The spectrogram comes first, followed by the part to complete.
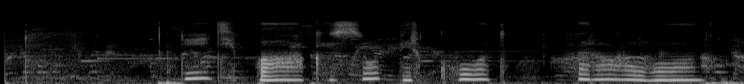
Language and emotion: Russian, sad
